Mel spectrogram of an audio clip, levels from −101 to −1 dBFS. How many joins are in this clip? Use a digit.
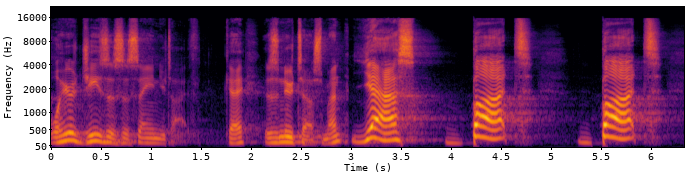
3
